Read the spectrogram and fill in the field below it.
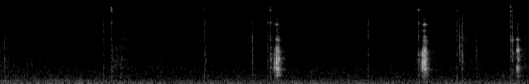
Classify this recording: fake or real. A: real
